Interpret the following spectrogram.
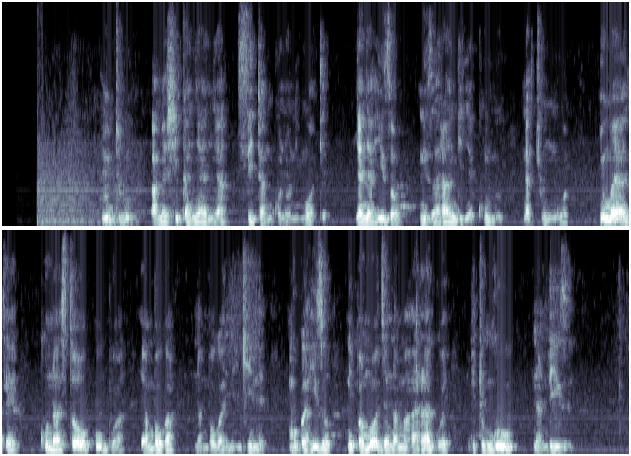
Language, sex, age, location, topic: Swahili, male, 25-35, Nairobi, agriculture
